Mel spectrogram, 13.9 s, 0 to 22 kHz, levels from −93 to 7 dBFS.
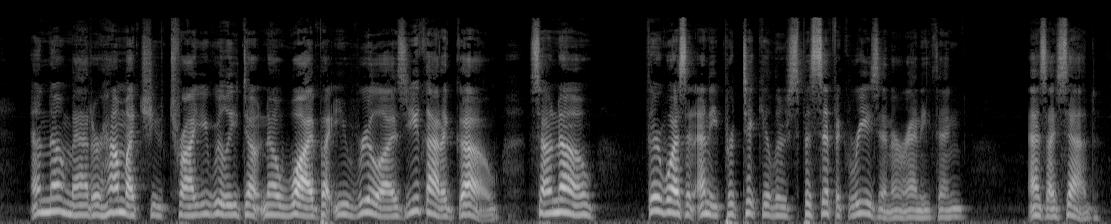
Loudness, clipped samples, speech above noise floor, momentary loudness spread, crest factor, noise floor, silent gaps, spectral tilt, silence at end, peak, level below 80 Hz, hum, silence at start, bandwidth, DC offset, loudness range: -28 LUFS; under 0.1%; 36 dB; 12 LU; 20 dB; -63 dBFS; none; -5 dB/octave; 0.15 s; -8 dBFS; -52 dBFS; none; 0.4 s; 16 kHz; under 0.1%; 6 LU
